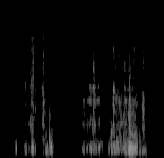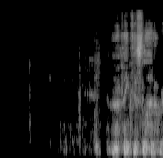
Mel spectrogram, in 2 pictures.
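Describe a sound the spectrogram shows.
A paintbrush scrubs and dabs against a canvas.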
